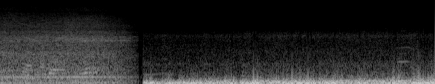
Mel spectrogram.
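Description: Low, steady rumble of car road noise, starting abruptly about a second and a half in. Before it comes a faint steady hum with soft background voices.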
